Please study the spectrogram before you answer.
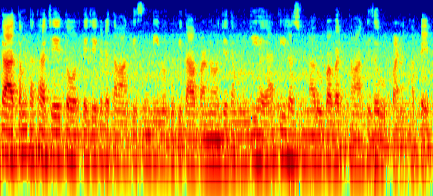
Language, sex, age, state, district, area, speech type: Sindhi, male, 18-30, Rajasthan, Ajmer, urban, spontaneous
